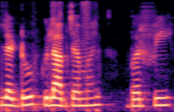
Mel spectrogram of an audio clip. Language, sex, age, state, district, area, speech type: Punjabi, female, 45-60, Punjab, Ludhiana, urban, spontaneous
